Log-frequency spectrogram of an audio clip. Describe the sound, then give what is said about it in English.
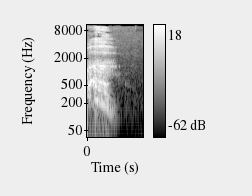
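A single harsh cough or throat-clear from a person bursts out loudly for under half a second, then stops into near silence. “You started to cough, right”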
